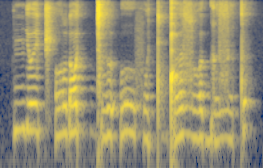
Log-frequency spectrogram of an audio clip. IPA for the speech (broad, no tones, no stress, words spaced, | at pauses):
nʲoɪ̯t͡ʃʼɔ̤lɾɔtʲɡ͡ǀə̤l ʔo̤fɔ̤tʲ ɡ͡ǃəzɔ̤ə̯ ɡə̤zə̤t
